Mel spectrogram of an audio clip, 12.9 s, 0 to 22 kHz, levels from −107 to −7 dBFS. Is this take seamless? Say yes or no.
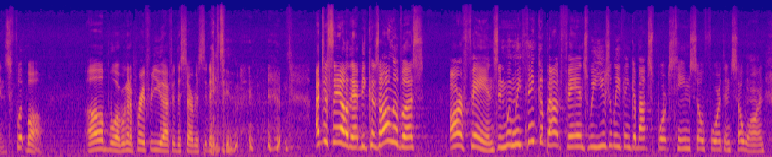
yes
